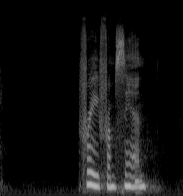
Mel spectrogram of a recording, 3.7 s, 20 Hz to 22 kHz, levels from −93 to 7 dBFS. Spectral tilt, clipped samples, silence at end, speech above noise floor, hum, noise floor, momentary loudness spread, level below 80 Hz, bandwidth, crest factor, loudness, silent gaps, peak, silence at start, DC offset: -5 dB/octave; under 0.1%; 0.7 s; 51 dB; none; -81 dBFS; 8 LU; -80 dBFS; 13 kHz; 16 dB; -31 LUFS; none; -18 dBFS; 1.6 s; under 0.1%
